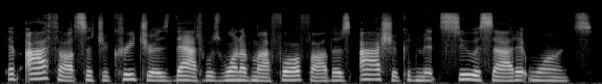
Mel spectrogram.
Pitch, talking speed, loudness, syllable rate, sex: 195 Hz, 190 wpm, -21 LUFS, 4.9 syllables/s, female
